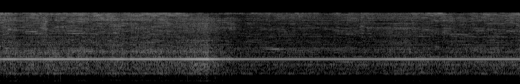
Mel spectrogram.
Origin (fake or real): real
